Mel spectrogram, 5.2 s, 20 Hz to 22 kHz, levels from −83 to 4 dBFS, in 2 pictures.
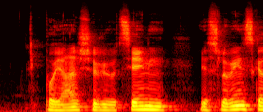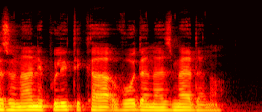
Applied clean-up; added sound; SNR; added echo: none; none; none; none.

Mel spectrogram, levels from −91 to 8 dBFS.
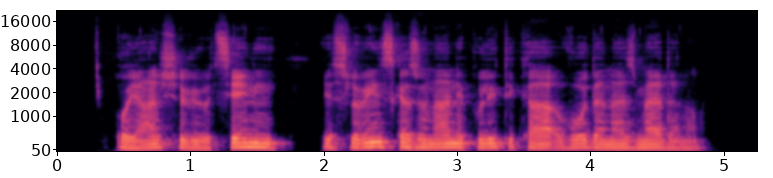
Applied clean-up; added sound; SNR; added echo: neural mask model Resemble Enhance denoiser.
